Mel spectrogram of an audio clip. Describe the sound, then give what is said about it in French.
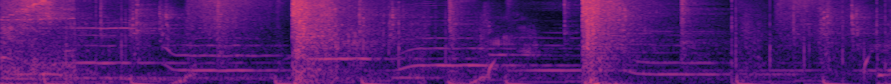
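Heavy crashing impacts of a slow, destructive hammer melee attack in a video game, several booming smashes spaced about a second or more apart, each a broad burst of noise, layered over sustained synth tones and clutter, with no speech. “Oh Le marteau Lent est destructeur.”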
